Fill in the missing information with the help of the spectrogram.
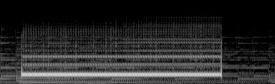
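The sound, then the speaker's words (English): A steady telephone ringing tone sounds once, a loud electronic buzz lasting about two seconds, heard alone on the line before it cuts off to quiet. “And now I need to make a phone call.”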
